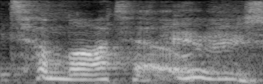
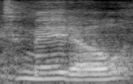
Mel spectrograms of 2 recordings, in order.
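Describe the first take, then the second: First: Tomato is said with a British-sounding vowel. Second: Tomato is said with a North American vowel. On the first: It sounds posh for this speaker. "really poncy for me to say tomato" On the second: It is the speaker's everyday way. "I say tomato"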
